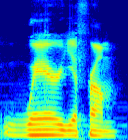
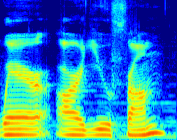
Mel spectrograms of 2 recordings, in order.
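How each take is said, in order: First: The word 'are' is left out. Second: Every word is said, including 'are'. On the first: "He removes the are. He's saying" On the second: "he's not saying"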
